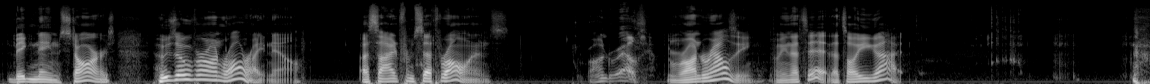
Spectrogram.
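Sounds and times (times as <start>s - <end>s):
speech: 0.1s - 5.1s, 5.9s - 9.1s
crunchy food chewed right up against a microphone: 9.1s - 11.5s.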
